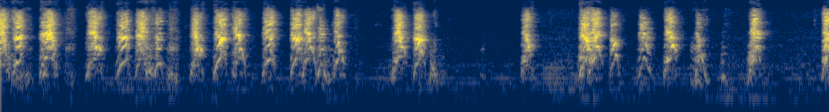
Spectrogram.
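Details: Two twin Shih Tzus quarrelling, trading rapid yappy barks in dense runs of about a dozen, a short lull near the middle, then another fast volley as the squabble resumes.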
